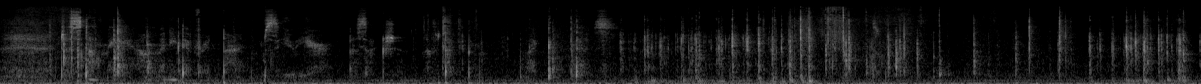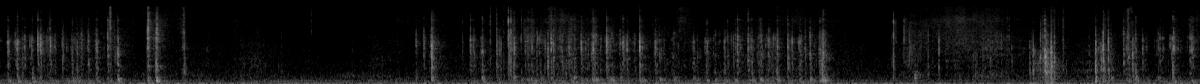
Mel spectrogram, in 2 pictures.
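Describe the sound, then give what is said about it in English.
Steady computer keyboard typing during an ASMR session, many rapid soft clacks running the whole time beneath quiet whispering. “I want you to close your eyes and ignore any typing you may hear.”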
